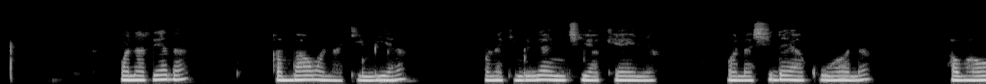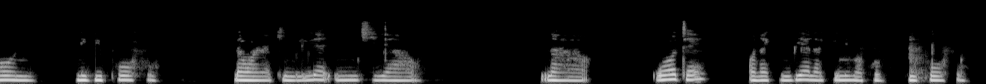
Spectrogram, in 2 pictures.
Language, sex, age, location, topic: Swahili, female, 18-24, Kisumu, education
